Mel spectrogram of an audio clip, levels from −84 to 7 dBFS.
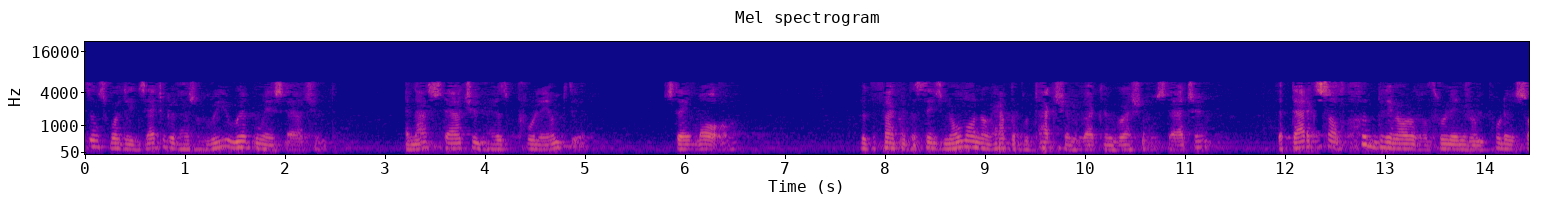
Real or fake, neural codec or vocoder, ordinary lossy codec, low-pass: fake; codec, 24 kHz, 0.9 kbps, WavTokenizer, medium speech release version 1; MP3, 24 kbps; 7.2 kHz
